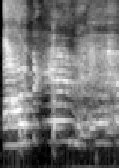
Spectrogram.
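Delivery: very high, loud, shrieking yell. Retelling an old man opening the bathroom door on him, retelling a scream. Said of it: "And I'm screaming".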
